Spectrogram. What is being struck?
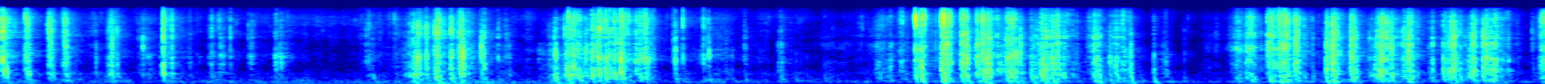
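Foam kitchen sponge with green scouring pad.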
